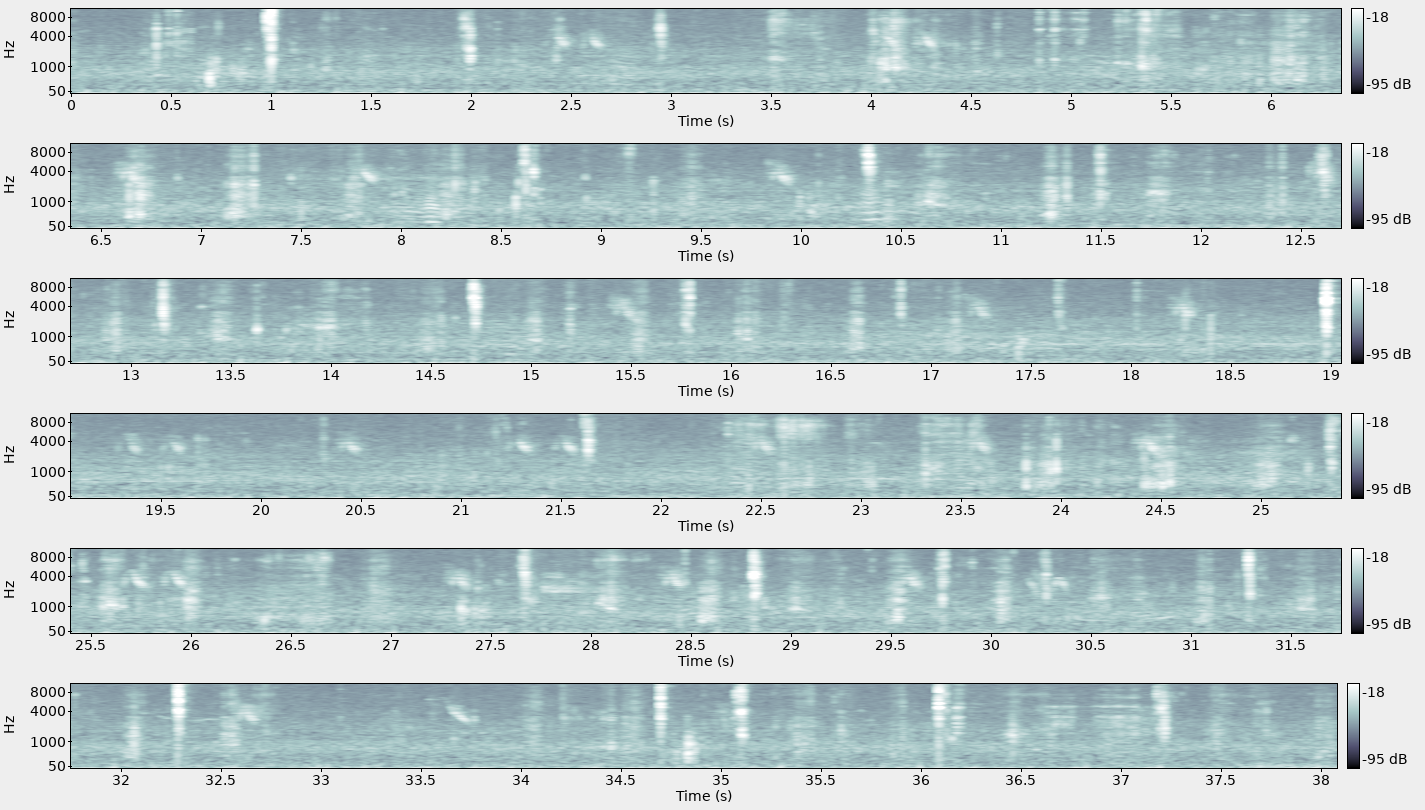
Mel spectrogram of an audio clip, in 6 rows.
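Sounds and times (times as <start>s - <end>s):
quiet chewing: 0.4s - 38.0s.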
